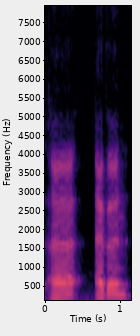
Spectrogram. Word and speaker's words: Evan: It's pronounced Evan. He's Irish, not Russian, says Sam.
